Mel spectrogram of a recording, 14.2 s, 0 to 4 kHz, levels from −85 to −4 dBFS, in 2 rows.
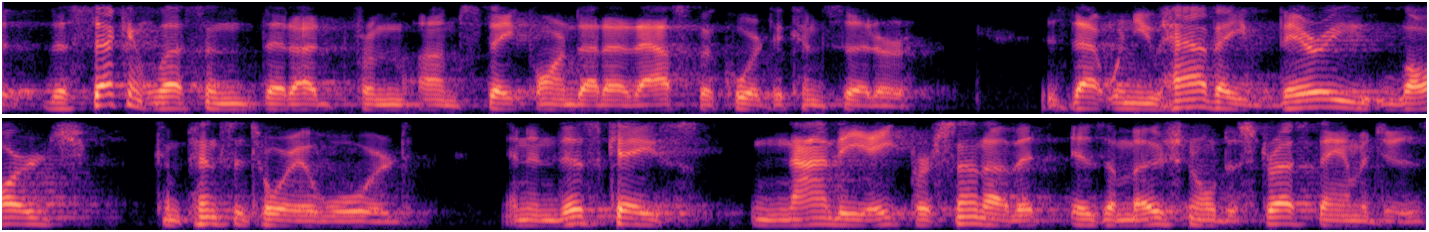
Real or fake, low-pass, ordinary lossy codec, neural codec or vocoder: real; 3.6 kHz; Opus, 32 kbps; none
